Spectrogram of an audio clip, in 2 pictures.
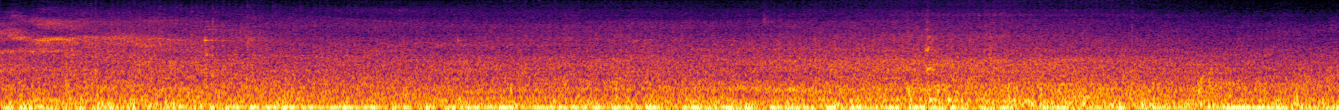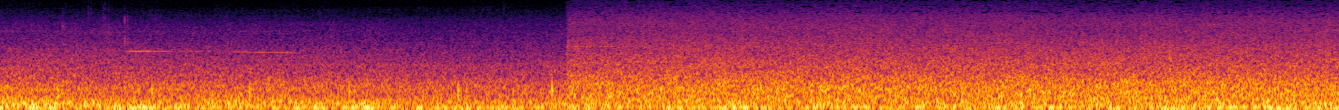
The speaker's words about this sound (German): Der Fluss, den ihr hier seht, ist nicht der Rhein. He? Das ist die Plessur.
